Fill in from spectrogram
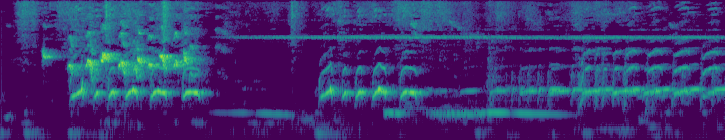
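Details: Local zebra dove with an unusual voice: bursts of rapid, pulsed mid-pitched notes run in quick series, with a smooth falling tone between bursts, scattered higher chirps, and a steady high electronic whine throughout.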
